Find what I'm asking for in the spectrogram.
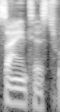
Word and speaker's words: scientist: Scientist isn't a typo. It's just scientist with a sh sound at the start.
